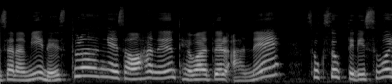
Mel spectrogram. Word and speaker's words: レストラン: 그래서 여기서도 레스토랑 응까지 해서 5박자로 발음을 하시는 게 훨씬 더 좋은 발음이 될 것 같네요.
